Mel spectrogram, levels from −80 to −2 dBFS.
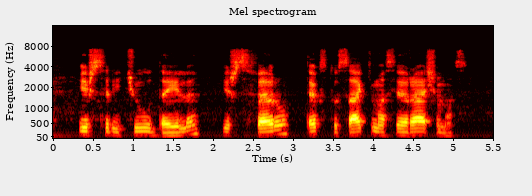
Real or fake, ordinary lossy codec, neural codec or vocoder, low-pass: real; AAC, 64 kbps; none; 7.2 kHz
